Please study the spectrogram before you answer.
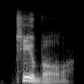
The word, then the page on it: tubal: British English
